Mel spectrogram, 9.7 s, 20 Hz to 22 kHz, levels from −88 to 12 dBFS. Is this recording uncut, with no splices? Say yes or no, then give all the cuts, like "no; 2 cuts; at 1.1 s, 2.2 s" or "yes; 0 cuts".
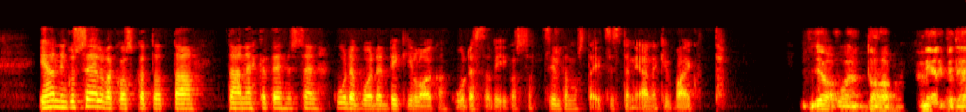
yes; 0 cuts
